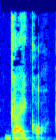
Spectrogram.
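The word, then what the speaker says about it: гейко: Вообще в Киото правильно говорить гайко, а не э, гейша.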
